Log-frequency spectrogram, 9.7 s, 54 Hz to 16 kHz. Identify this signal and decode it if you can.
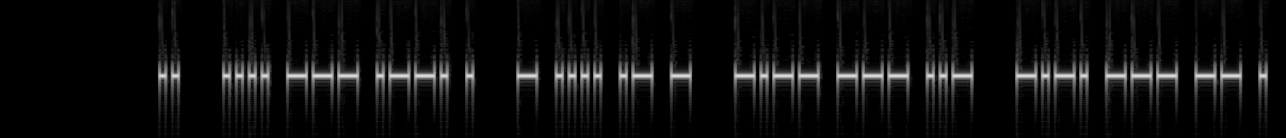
Morse code, heard as a keyed tone, about 25 wpm, 700 Hz. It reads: I HOPE THAT YOU COME
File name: practice / 25wpm / Sentences with 2-Word Phrases - 25wpm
